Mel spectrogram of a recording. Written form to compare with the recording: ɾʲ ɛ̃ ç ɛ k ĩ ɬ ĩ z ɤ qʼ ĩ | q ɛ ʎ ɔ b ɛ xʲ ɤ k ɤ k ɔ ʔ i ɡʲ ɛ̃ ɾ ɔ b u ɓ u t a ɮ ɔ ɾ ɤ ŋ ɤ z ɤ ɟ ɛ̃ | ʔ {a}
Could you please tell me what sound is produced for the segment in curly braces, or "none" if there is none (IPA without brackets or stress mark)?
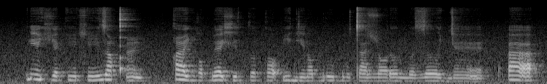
a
